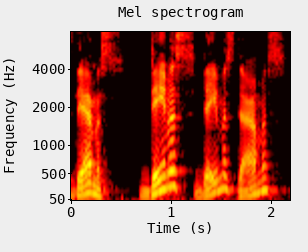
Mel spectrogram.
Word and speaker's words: Damas: I keep mispronouncing it. It's Damas.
